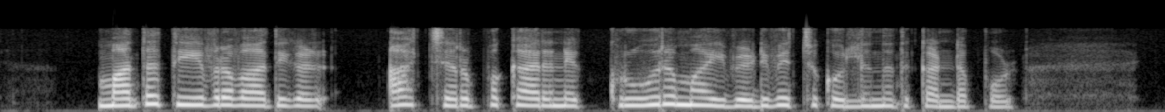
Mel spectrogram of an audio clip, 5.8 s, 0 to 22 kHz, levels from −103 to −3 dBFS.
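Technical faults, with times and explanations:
No technical faults can be heard in the speech. The audio carries the character of a WebRTC call path working normally, with nothing above 8 kHz, a band limit that fits a G.722 wideband codec.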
